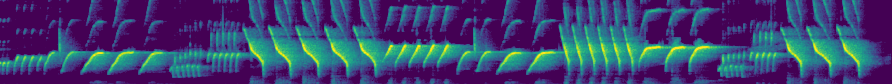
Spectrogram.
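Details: Yellow domestic canary singing loud, fast series of downward-sweeping whistled notes and sharp chips, repeated in quick bursts of about four per second, with a short rolling trill between phrases.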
